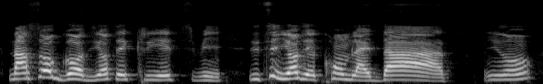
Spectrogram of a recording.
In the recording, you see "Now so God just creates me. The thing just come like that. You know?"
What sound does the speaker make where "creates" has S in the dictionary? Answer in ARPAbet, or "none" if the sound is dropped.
none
